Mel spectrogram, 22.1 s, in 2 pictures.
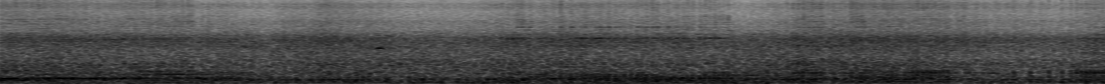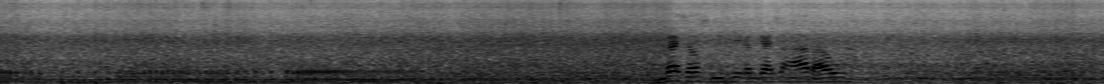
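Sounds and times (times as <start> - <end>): small motorcycle engine running: 0.0 - 17.4
heavy rain on a wet road: 0.0 - 22.0.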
